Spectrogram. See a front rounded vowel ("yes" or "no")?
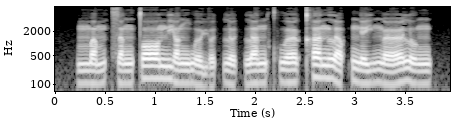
yes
